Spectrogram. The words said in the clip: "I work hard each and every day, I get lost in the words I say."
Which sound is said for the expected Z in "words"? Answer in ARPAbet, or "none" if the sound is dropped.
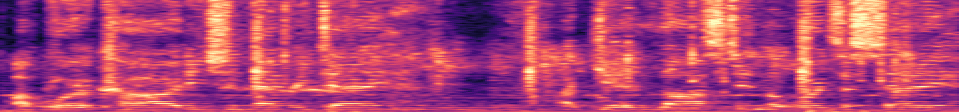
Z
